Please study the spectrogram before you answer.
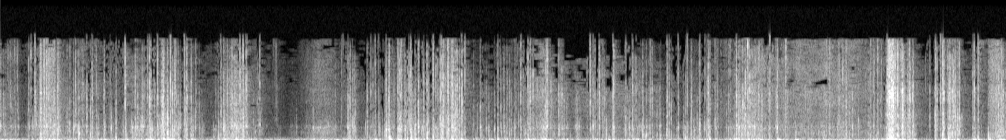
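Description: A small folded piece of printed McDonald's paper sandwich wrapper is held in the fingers close to the mic while the fingertips crinkle and scratch the thin paper. The result is a steady run of dry, crackly rustling with bright edges and a low, soft rumble underneath, with a sharper crackle burst near the end.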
